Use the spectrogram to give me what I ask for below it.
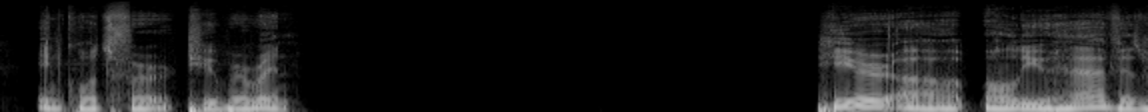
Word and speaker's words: tuberin: Pronounced tuberin, so you would know tuberous sclerosis C2.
